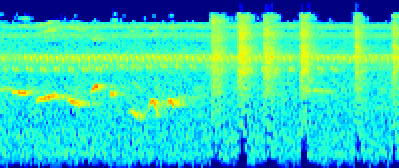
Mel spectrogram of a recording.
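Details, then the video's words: White-rumped shama from Sumatra singing in natural surroundings: a string of clear whistled notes, some sliding and some falling, over the first two seconds, with a steady high insect drone and loud rhythmic insect pulses in the second half. "murai batu sumatra. _suara asli alam gacor"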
